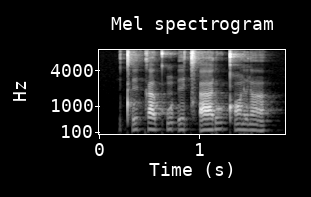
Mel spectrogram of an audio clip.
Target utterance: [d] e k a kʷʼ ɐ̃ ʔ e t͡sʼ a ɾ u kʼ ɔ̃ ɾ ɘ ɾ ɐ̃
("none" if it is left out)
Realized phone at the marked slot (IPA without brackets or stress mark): tʼ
